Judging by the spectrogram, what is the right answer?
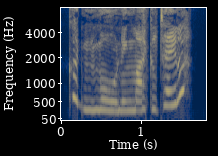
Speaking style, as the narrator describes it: Ipsith said brightly

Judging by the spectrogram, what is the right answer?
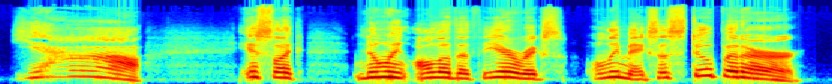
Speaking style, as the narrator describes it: he laughed excitedly

